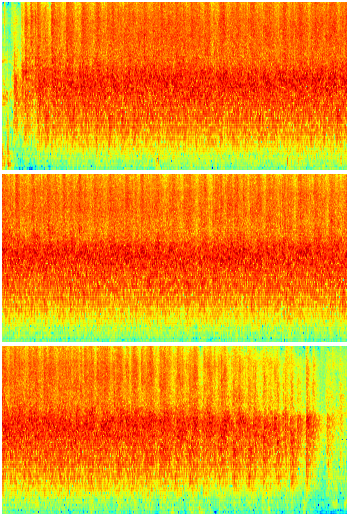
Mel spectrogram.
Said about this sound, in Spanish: Ok, podemos pues, pues ahora ya sabéis lo que tenéis que hacer y yo, que vosotros tenéis que firmar y por supuesto vamos a aplaudirles.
